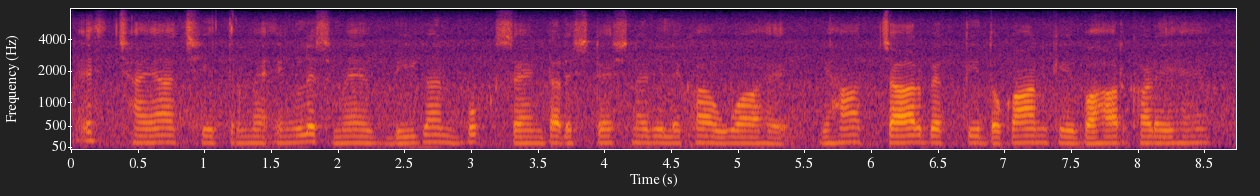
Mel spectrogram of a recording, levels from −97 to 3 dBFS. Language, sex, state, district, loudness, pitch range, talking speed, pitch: Hindi, male, Bihar, Darbhanga, -27 LUFS, 135-145 Hz, 145 wpm, 140 Hz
